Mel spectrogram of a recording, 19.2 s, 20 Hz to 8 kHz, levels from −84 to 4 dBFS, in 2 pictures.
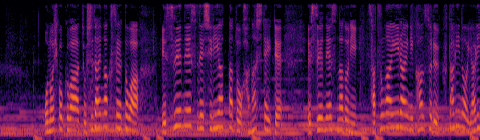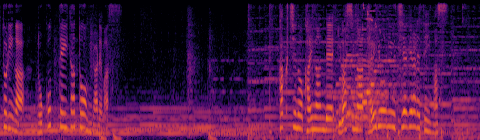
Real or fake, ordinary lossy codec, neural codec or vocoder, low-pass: real; none; none; 7.2 kHz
